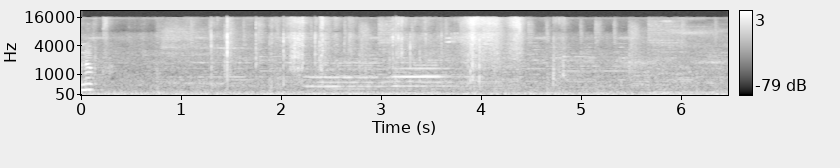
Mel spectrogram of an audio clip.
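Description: Background music with a few sustained notes, over the crackle and tearing of paper wrapping being pulled off a book package, loudest about four seconds in.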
